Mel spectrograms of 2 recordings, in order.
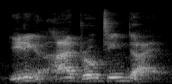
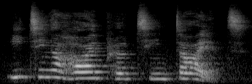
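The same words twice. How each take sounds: First: The T in eating is a soft American flap. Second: The T in eating is a clear British T. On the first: "those damn Americans like to change it quite a bit" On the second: "The British people like to say eating"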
